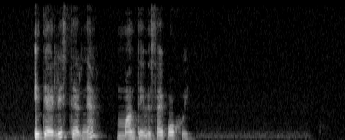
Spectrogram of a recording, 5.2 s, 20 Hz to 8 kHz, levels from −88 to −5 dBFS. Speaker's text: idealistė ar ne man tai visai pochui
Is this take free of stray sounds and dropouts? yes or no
yes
